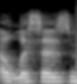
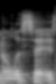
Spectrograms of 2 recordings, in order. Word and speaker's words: Alyssa: Yeah, so main place to find me is on YouTube at Alyssa's Movie Takes, and Alyssa is spelled A-L-Y-S-S-A.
